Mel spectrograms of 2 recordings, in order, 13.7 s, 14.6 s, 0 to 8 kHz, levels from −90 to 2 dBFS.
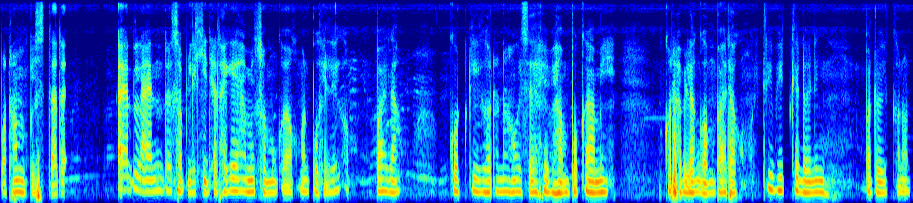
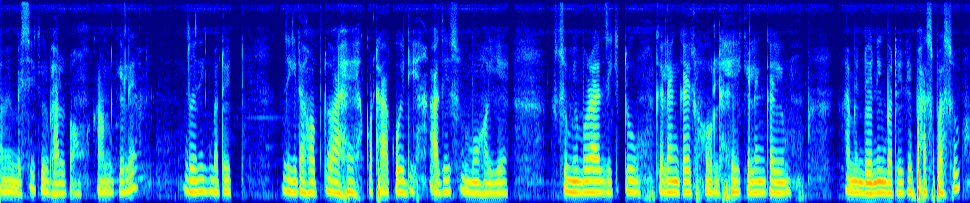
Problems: constant background noise, background conversations at intervals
